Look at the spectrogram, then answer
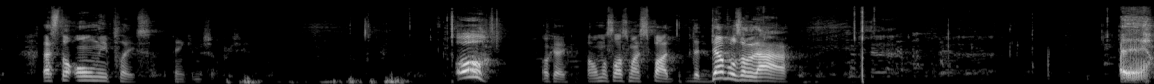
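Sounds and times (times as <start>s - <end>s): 
speech: 0.4s - 2.6s, 4.6s - 8.7s, 11.2s - 11.5s
pastor burping: 4.5s - 5.0s, 11.1s - 11.5s.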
